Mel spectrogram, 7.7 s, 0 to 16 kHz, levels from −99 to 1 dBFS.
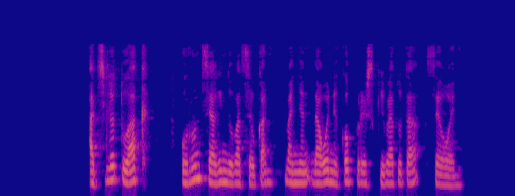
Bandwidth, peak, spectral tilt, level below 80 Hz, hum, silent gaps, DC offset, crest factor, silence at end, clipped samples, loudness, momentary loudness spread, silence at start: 7.4 kHz; -26 dBFS; -5.5 dB/octave; under -90 dBFS; none; 2.35-2.56 s, 2.62-2.72 s; under 0.1%; 20 dB; 0.8 s; under 0.1%; -45 LUFS; 8 LU; 1.35 s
